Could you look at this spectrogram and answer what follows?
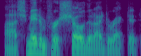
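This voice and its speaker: A man hosting a live show in casual chat, reading out and answering listener comments in a halting, rambling way with jokey asides. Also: sits low, fairly bright tone, no echo, clean studio sound.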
